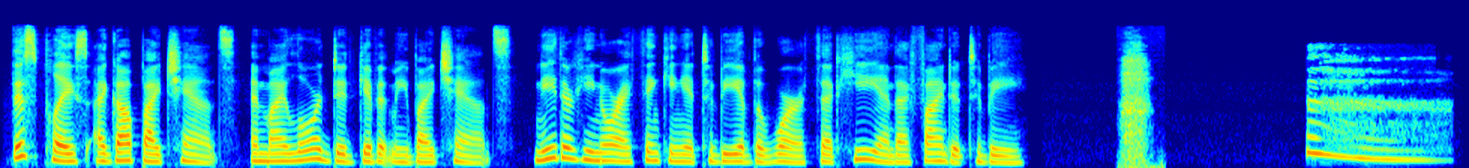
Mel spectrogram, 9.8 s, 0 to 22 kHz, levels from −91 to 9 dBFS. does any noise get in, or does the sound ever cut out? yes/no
yes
